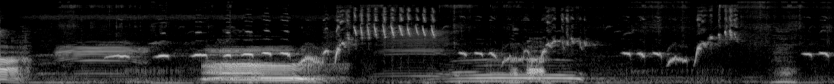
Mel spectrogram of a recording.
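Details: Forest cows being herded into their pen while seeking food; repeated deep bellowing moos, one strained and coarse, overlap with quick bird chirps and whistles, plus a person's voice urging the animals along.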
